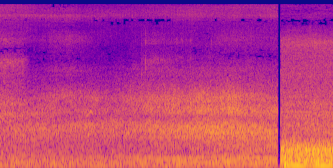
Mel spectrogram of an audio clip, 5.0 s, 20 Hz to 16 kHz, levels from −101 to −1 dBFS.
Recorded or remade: recorded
